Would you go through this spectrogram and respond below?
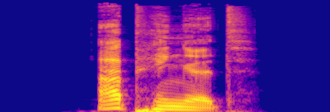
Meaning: second-person plural dependent subjunctive II of abhängen
- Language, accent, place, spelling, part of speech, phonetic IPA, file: German, Germany, Berlin, abhinget, verb, [ˈapˌhɪŋət], De-abhinget.ogg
